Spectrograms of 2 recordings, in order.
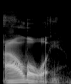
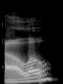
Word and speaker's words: aloe: um it smells great they made it with alloy so there you have it people alloy yeah alloy it smells great no uh no not alloy hello hello e it's pronounced aloe yeah oh that doesn't sound right i could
